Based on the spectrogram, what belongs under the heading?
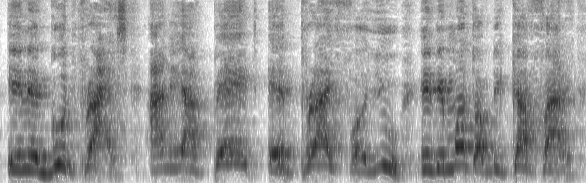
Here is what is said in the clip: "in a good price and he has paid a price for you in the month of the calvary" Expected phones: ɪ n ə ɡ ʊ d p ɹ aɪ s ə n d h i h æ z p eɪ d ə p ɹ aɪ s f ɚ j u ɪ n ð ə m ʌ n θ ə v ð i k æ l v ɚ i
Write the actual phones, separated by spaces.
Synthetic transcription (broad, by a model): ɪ n ə ɡ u d p ɹ aɪ s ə n h i h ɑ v p eɪ d ə p ɹ aɪ s f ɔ j u ɪ n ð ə m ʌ n t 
